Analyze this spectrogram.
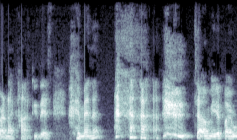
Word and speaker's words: Jimena: So I'm pronouncing it Jimena.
